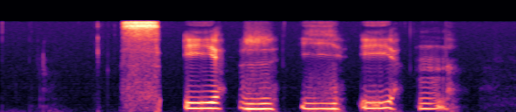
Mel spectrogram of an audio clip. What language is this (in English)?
Swedish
